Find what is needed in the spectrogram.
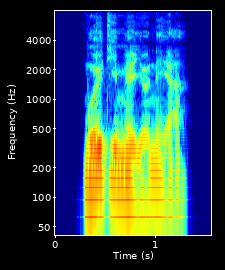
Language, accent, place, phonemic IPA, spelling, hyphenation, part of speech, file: German, Germany, Berlin, /ˈmʊltimɪli̯oˌnɛːɐ̯/, Multimillionär, Mul‧ti‧mil‧li‧o‧när, noun, De-Multimillionär.ogg
- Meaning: multimillionaire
